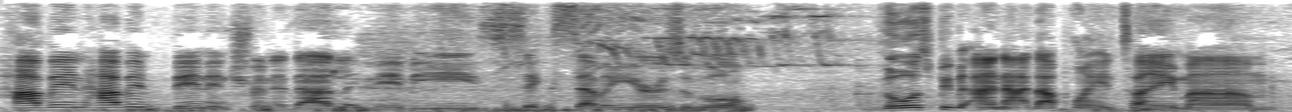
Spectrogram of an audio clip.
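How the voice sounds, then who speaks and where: A man's voice: mid-range voice, normal speed, background noise. A man with a Bajan accent chatting casually and emphatically, often repeating his phrases for weight. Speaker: panelist on a culture talk show. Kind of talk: casual chat.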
